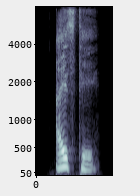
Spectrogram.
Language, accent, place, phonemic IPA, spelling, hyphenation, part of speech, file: German, Germany, Berlin, /ˈʔaɪ̯sˌteː/, Eistee, Eis‧tee, noun, De-Eistee.ogg
- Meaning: iced tea, ice tea (cold tea)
